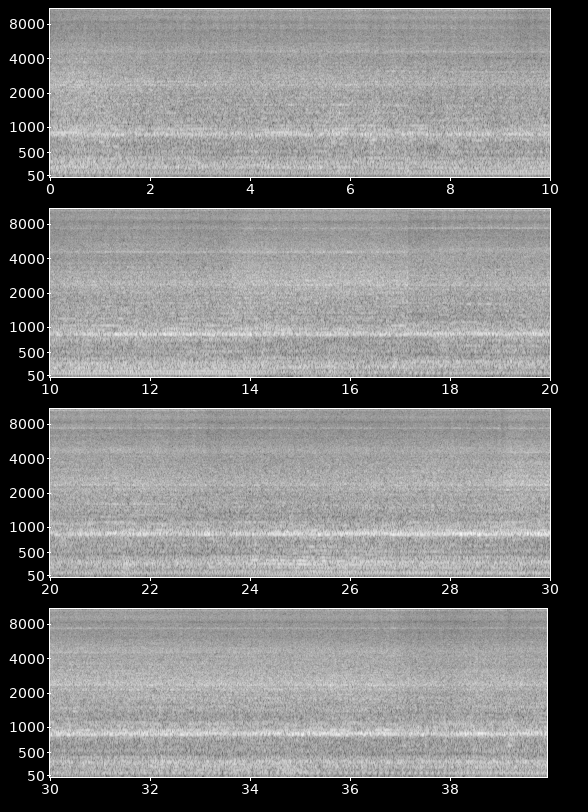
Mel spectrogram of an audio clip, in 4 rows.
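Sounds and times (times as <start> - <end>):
machinery high whine: 0.0 - 39.9
wide even machine noise: 0.0 - 39.9
low drone shifting pitch: 23.4 - 28.2.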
